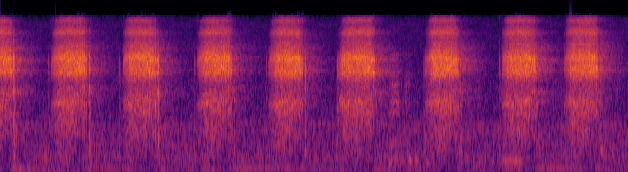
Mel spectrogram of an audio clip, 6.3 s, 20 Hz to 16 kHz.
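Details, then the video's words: Tame young hill myna wanting bread keeps up a rhythmic string of eight coarse, hissing rasps, about one every 0.75 seconds, over a low steady hum. "Anak Beo Ngambek Mau Makan Roti"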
